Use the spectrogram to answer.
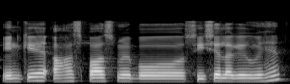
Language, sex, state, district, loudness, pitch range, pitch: Hindi, male, Jharkhand, Garhwa, -17 LUFS, 140-155 Hz, 150 Hz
